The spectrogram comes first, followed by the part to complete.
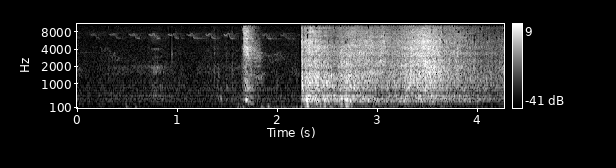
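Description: A person landing in deep water after a flip off a rock ledge: a sudden loud splash a little over two seconds in, then water churning and spraying that slowly fades. A brief sharp sound comes about half a second before the splash.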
